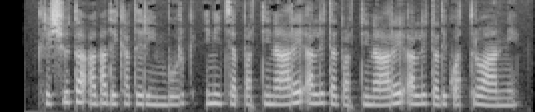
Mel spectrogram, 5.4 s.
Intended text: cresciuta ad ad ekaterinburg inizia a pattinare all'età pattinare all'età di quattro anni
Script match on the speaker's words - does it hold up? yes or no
yes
